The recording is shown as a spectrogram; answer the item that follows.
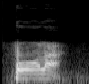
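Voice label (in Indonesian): "pola", Indonesian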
